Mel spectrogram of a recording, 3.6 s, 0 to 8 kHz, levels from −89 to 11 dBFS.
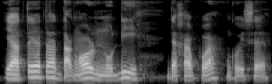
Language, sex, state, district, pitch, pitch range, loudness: Assamese, male, Assam, Kamrup Metropolitan, 135 Hz, 115-160 Hz, -20 LUFS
